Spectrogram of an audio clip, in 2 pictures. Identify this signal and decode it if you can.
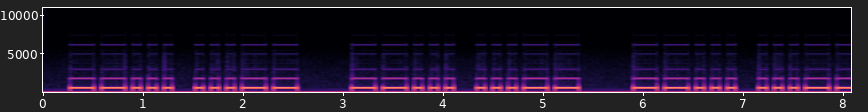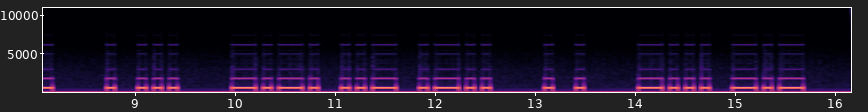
Morse code, heard as a keyed tone, about 15 wpm, 600 Hz. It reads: 73 73 73 ES CUL EE BK
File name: sm7lcb / g3xdy 3cm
